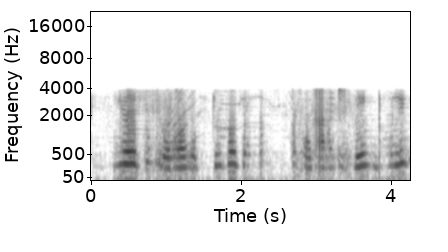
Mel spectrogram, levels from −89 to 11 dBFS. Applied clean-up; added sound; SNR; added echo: neural separator model SepFormer WHAMR!.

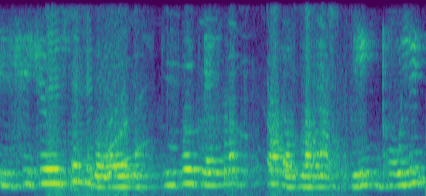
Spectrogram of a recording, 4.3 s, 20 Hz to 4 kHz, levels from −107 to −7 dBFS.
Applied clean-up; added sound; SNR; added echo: neural separator model SepFormer DNS4.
